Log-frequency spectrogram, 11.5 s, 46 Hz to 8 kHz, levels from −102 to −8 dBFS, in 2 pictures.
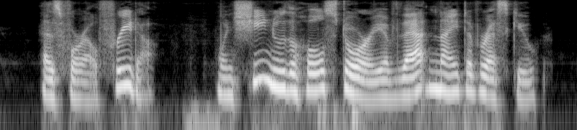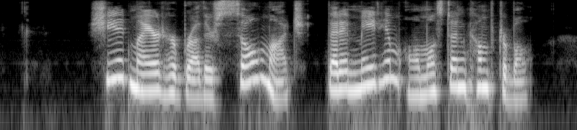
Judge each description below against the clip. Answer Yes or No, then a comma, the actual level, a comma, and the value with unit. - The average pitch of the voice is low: No, high, 220 Hz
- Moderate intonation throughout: No, wide, 6.2 semitones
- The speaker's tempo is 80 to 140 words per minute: Yes, slow, 135 wpm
